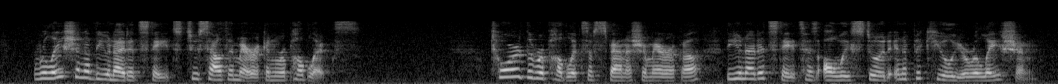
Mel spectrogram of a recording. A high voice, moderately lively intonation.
No: high, 210 Hz; wide, 6.5 semitones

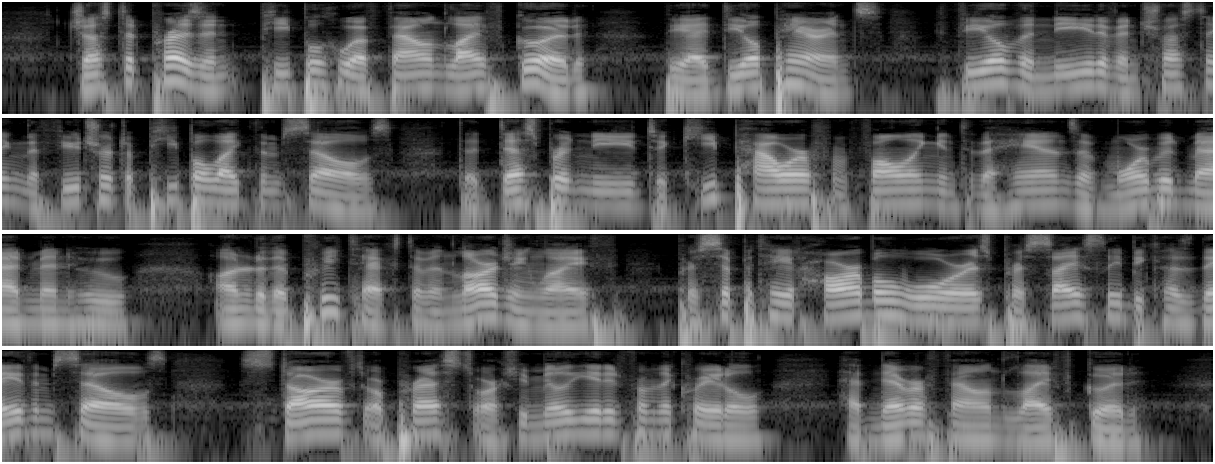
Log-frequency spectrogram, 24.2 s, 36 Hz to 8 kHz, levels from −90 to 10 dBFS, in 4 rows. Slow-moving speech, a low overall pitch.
No: average, 155 wpm; low, 120 Hz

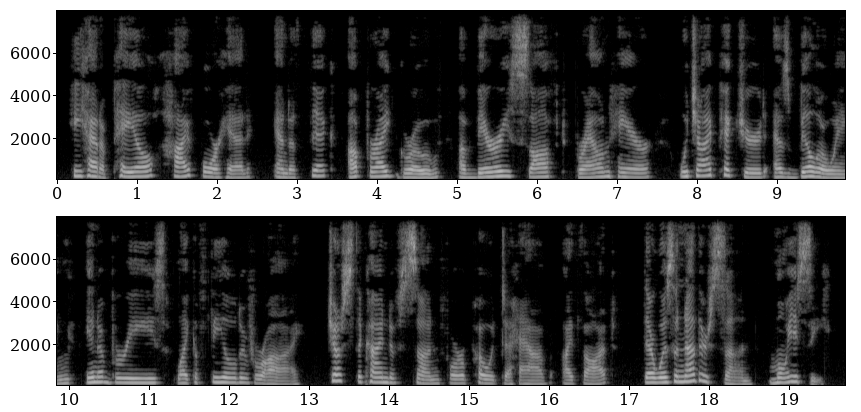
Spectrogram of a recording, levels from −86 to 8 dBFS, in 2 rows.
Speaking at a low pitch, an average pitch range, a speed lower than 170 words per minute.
No: high, 205 Hz; average, 3.8 semitones; average, 140 wpm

